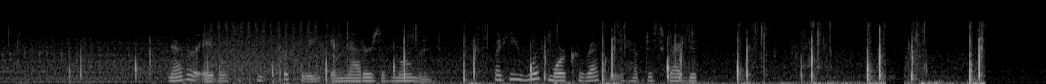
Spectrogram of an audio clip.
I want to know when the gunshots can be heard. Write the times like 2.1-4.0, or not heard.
2.0-3.6.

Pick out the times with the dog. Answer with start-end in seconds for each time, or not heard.
not heard.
